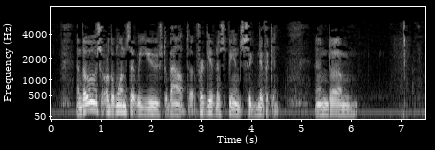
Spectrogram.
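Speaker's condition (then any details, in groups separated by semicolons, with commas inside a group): No condition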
